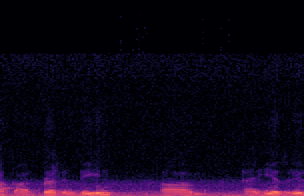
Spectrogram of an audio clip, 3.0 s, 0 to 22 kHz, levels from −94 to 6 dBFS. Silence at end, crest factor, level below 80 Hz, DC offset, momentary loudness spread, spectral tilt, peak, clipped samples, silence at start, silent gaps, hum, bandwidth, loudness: 0 s; 16 dB; -50 dBFS; under 0.1%; 17 LU; -11 dB/octave; -16 dBFS; under 0.1%; 0 s; none; none; 3.7 kHz; -31 LUFS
